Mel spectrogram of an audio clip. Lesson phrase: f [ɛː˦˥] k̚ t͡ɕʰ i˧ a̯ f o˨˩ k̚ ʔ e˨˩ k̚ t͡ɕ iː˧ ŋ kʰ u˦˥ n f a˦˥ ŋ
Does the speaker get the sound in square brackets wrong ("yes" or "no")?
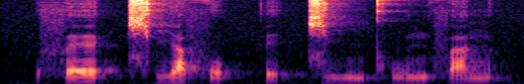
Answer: no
